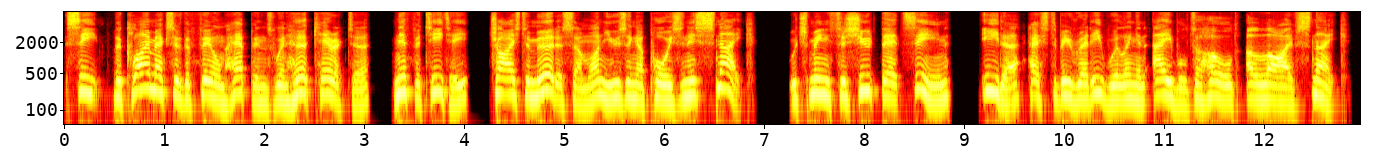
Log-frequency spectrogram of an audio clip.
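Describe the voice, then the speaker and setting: An actor playing a self-important, theatrical film director in an adventure game, speaking pompously with dramatic emphasis. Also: male voice, a little high, moderate pace, a bit bright, no room sound, studio quality, close to an everyday voice. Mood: wry, determined. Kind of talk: scripted game character dialogue.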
